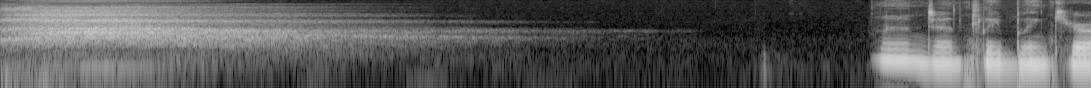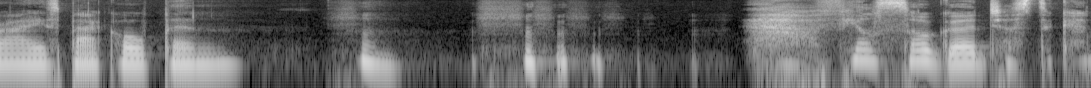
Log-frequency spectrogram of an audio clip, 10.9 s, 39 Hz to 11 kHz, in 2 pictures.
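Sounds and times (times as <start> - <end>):
long exhale through an open mouth during a guided breathing exercise: 0.0 - 2.6
speech: 4.4 - 8.6, 9.2 - 10.8.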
